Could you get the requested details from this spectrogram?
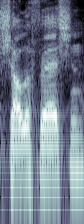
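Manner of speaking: ordinary delivery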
